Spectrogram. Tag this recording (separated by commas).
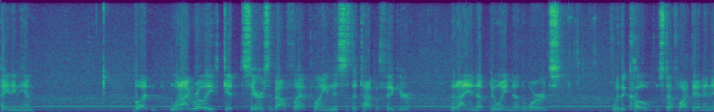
Speech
